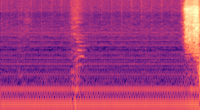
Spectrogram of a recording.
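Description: Near silence with a steady low hum; a man's voice starts just before the end.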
